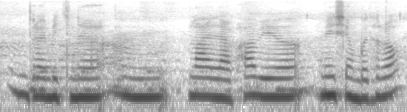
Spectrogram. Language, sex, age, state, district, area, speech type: Bodo, female, 18-30, Assam, Baksa, rural, spontaneous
